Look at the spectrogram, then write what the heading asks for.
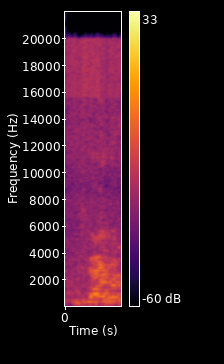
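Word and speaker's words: neither: Radha is नायदर नीदर बोली, आप बोलते हो प्रोनाउंसिएशन में नायदर और नीदर जैसा जिसका प्रोनाउंसिएशन है।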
